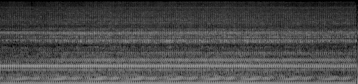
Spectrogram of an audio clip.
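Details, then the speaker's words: Whirlpool 8 kg dryer compressor, belt and motor removed: starts and runs with a steady, even hum and whirr, no rattle or rub. A tube vibrating and rubbing had been moved away earlier. Compressor running normally. "Ok compressor started eh we can hear the noise let's wait a bit to see if it heats up the delivery"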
